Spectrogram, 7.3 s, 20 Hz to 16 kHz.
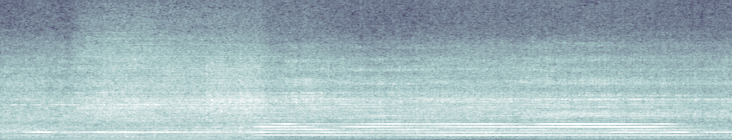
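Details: WEN PL1326 15-amp 13-inch spiral benchtop thickness planer, after repair of misuse damage (replacement knives and bevel gear set used), planing a bigger board over several passes: steady even hum with a constant cutting tone, no knocks or bogging; cutting smoothly, within 0.002 in thickness.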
